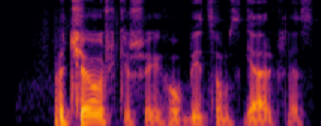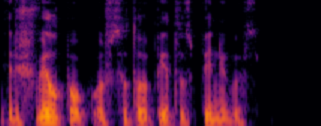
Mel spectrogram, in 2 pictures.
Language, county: Lithuanian, Vilnius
